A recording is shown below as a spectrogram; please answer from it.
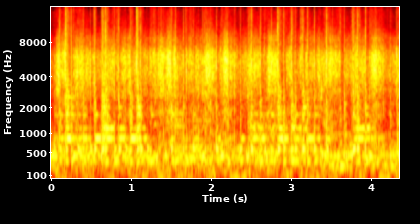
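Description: LP City bongos struck by hand close up in quick strokes, playing along with a live band whose pulsing bass and held pitched notes sound underneath.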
